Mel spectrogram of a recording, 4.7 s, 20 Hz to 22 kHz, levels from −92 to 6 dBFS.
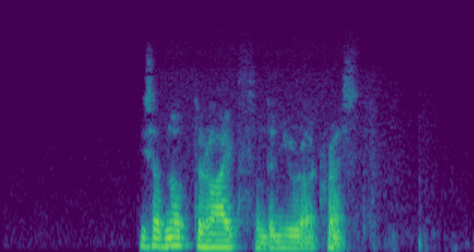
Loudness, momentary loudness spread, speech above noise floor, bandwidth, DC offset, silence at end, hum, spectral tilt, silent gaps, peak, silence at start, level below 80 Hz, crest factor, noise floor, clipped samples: -19 LUFS; 9 LU; 61 dB; 6.6 kHz; under 0.1%; 1.3 s; none; -10.5 dB/octave; none; -4 dBFS; 1.4 s; -56 dBFS; 18 dB; -79 dBFS; under 0.1%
